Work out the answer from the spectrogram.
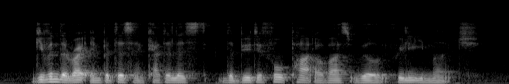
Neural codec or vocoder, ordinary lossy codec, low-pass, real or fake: none; none; 7.2 kHz; real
